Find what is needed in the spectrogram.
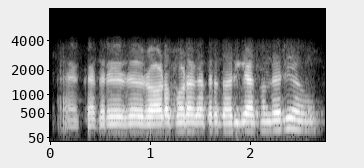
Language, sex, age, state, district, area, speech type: Odia, male, 30-45, Odisha, Dhenkanal, rural, conversation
